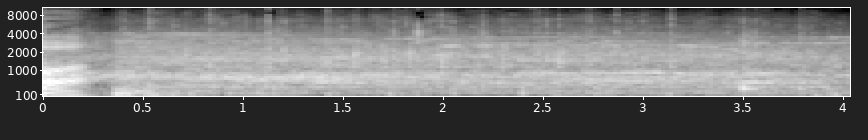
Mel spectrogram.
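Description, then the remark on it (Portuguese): Guarani football supporters (Guaragolo) roar steadily in a stadium as the team enters the field on 9 March, a dense wash of cheering and clapping that holds a constant level, briefly swelling near the end. A voice is heard at the very start. “Estamos aqui pertinho da torcida do Guarani, pertinho da Guaragolo. Escutem aí.”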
